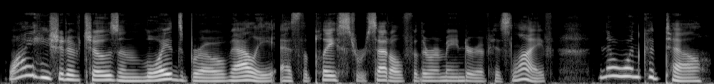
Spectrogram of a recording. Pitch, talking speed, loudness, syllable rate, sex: 210 Hz, 185 wpm, -17 LUFS, 4.8 syllables/s, female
